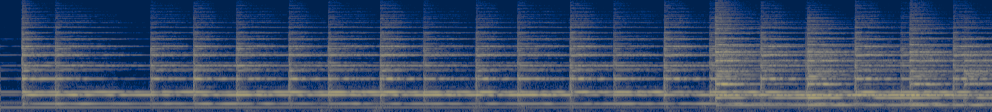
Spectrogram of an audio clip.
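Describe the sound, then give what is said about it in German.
Noon bells ring from the Catholic parish church Mariä Himmelfahrt in Lohkirchen, Upper Bavaria, with evenly spaced resonant strokes. A second, fuller bell joins about two-thirds of the way through and thickens the steady peal. “Das Mittagsläuten kommt heute von der katholischen Pfarrkirche Mariä Himmelfahrt im oberbayerischen Lohkirchen.”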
